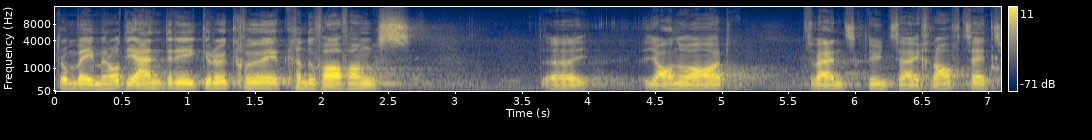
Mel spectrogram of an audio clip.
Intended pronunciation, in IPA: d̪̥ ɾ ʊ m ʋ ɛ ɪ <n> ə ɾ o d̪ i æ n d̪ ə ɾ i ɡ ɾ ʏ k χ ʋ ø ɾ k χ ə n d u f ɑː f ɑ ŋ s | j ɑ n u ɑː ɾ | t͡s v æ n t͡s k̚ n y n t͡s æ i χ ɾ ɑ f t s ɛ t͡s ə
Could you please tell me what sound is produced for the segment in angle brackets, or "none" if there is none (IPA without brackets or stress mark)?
m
